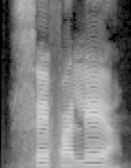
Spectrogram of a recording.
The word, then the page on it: cefalea: spanish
